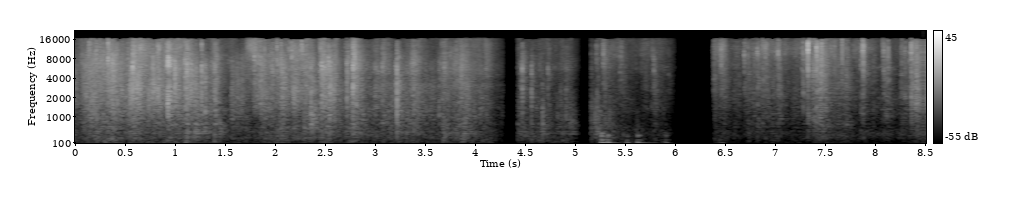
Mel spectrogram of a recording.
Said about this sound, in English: This might be the best present I've ever wrapped. And like, maybe it's three pieces of tape. Well, it's also the perfect size paper.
